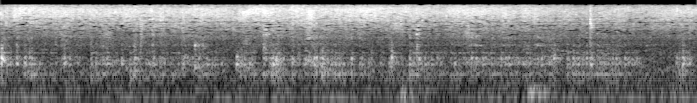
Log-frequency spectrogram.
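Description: Onion, green chili, ground spices and ginger-garlic paste sizzling in hot oil in an aluminium pot, stirred with a long metal spoon that scrapes and taps against the pot.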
